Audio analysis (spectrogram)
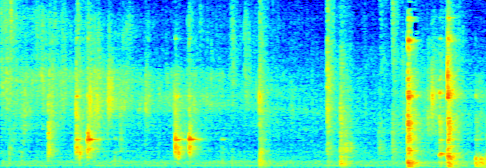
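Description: Garlic and ginger sizzle in a pan for chicken lugaw, with scattered stirring clicks and clinks of utensils over a quiet, soft frying hiss.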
